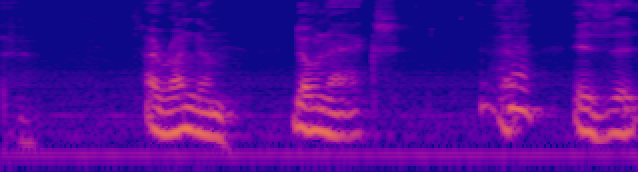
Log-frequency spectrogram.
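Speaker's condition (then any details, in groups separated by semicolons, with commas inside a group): Parkinson's; severe, says unable to move anything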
